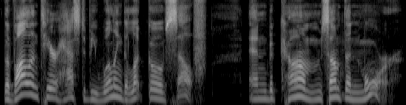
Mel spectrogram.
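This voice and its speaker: A man's voice: sits high, unhurried, fairly bright tone, no room sound, clean studio sound, voice pushed up. A man voicing an eager, idealistic younger brother in a dramatic audiobook, explaining things in an earnest, casual way. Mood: resolute, earnest. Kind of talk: dramatic audiobook character dialogue.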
